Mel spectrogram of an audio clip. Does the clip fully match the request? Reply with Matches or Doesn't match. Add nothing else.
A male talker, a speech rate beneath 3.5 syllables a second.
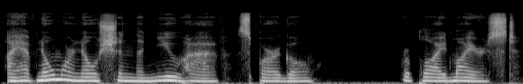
Matches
